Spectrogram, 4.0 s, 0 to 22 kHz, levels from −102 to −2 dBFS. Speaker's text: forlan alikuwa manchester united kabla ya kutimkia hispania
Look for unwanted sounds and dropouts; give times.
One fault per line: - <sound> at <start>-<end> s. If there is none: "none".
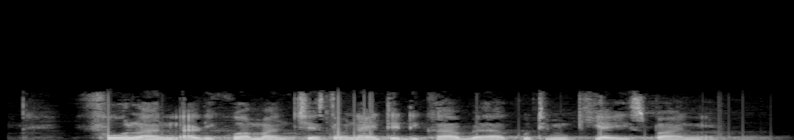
none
